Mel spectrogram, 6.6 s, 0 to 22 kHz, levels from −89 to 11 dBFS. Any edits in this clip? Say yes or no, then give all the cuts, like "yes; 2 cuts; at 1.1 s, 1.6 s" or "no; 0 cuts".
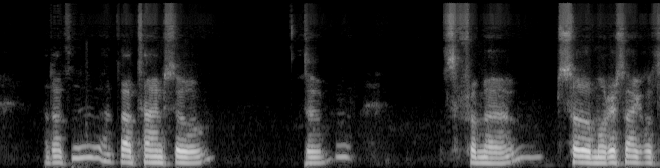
yes; 1 cut; at 3.0 s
